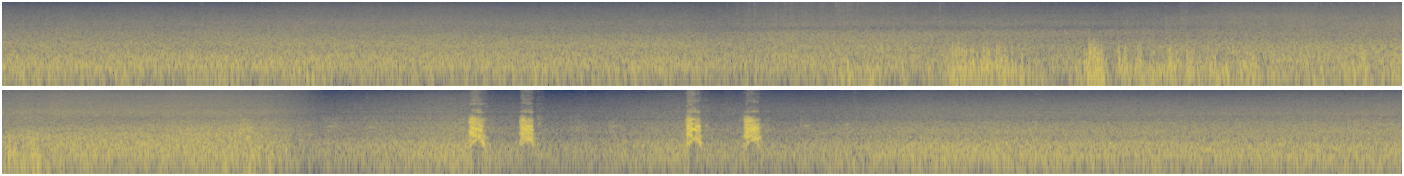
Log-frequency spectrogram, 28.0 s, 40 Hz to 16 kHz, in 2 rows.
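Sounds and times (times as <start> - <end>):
surf washing onto beach: 0.0 - 28.0
dog barking: 16.3 - 17.8, 18.6 - 22.2.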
